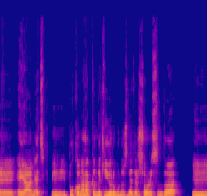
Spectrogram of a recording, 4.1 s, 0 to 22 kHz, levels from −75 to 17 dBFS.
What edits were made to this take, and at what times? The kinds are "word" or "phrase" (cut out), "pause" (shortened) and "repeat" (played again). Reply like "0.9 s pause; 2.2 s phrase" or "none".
1.0 s pause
